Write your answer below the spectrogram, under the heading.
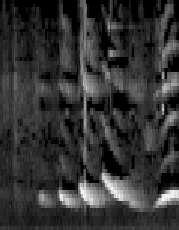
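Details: Green-winged saltator in Rio de Janeiro, Brazil, singing to warm up the young birds: a phrase of four clear whistled notes, rising then falling, ending on a long rising whistle.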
